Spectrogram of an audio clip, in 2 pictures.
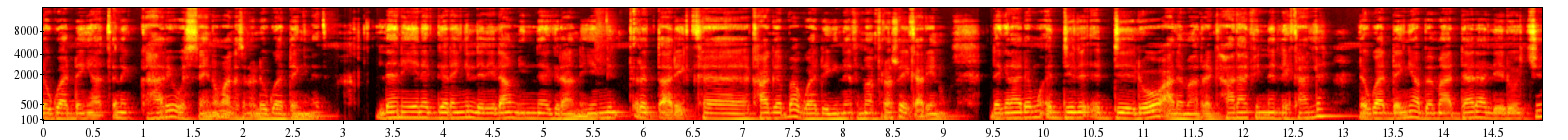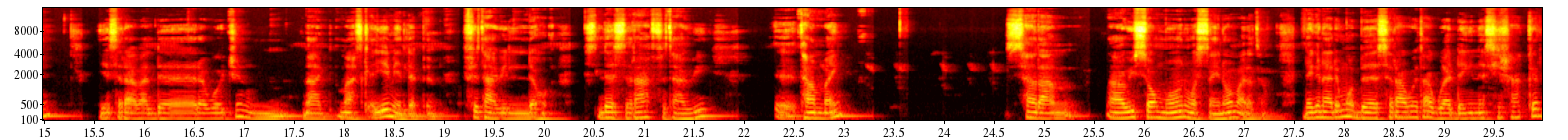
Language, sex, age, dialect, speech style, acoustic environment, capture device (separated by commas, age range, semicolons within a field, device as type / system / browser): Amharic, male, 18-24, Ethiopia - Gondar, happy; excited; focused, nature; silence, mobile / Linux / Chrome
